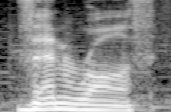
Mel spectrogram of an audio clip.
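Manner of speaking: ordinary delivery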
